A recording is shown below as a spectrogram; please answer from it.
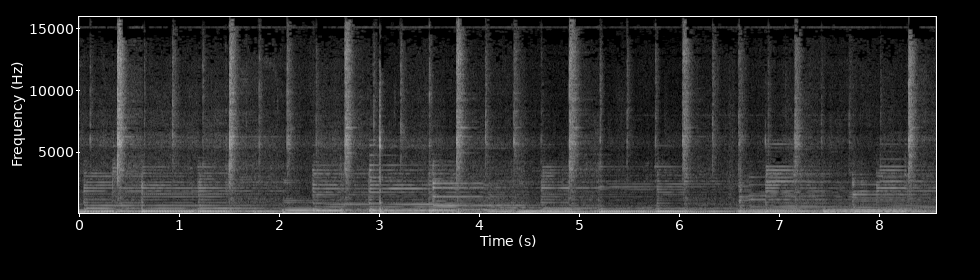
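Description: Clean electric guitar playing a picked chord intro, live, with notes ringing over one another.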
